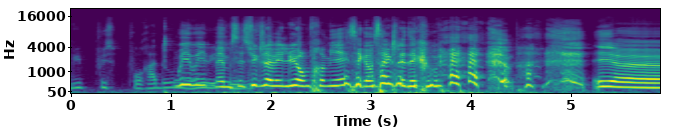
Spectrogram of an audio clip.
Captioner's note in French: rires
